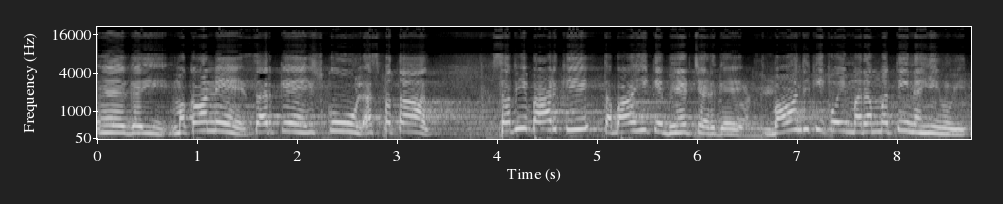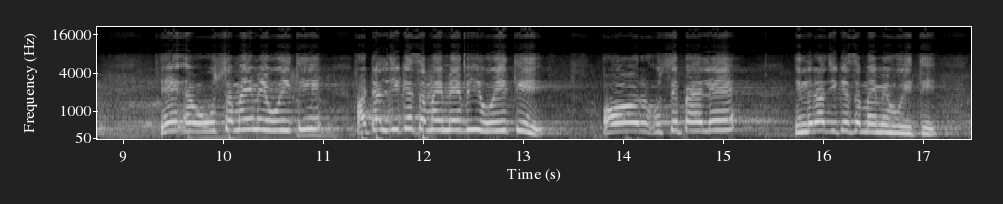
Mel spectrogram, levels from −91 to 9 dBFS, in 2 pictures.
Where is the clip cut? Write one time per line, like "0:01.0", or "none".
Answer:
0:06.6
